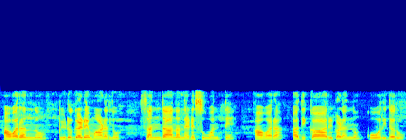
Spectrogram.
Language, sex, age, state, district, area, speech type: Kannada, female, 45-60, Karnataka, Tumkur, rural, read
